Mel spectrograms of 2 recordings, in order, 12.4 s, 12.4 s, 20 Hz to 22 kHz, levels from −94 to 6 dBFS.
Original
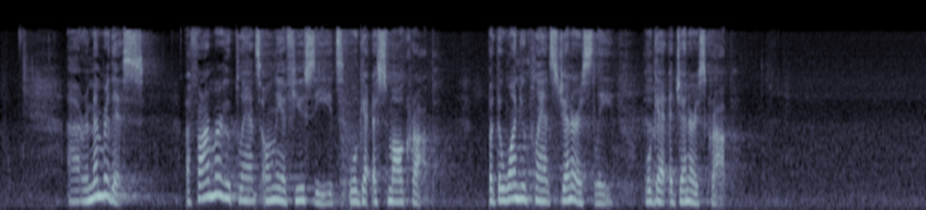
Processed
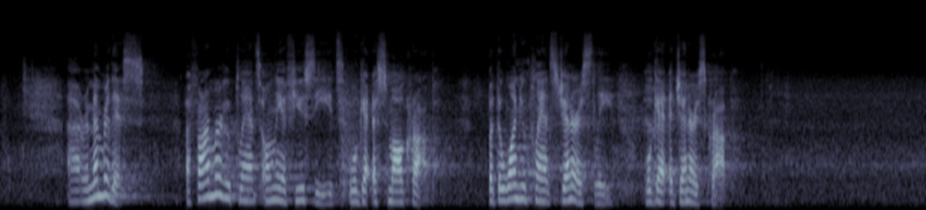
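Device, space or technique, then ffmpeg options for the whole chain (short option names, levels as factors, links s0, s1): phone earpiece: -af "highpass=500,equalizer=f=590:t=q:w=4:g=-4,equalizer=f=880:t=q:w=4:g=7,equalizer=f=1600:t=q:w=4:g=-6,equalizer=f=2800:t=q:w=4:g=5,lowpass=f=3900:w=0.5412,lowpass=f=3900:w=1.3066,volume=0.841"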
